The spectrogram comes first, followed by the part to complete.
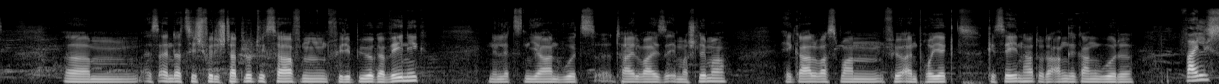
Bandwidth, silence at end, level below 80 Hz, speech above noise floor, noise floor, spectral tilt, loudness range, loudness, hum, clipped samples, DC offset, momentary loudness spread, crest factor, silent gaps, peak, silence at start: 14.5 kHz; 0 s; -56 dBFS; 29 dB; -49 dBFS; -6 dB/octave; 4 LU; -21 LUFS; none; under 0.1%; under 0.1%; 9 LU; 20 dB; none; -2 dBFS; 0.05 s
